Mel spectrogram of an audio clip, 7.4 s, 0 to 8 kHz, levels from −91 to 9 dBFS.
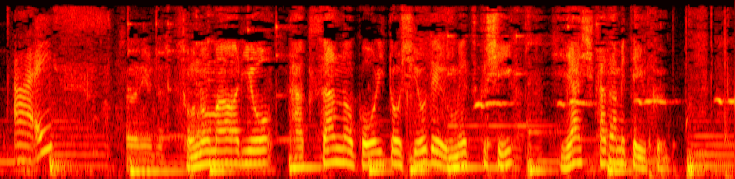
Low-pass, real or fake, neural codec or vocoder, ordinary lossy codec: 7.2 kHz; real; none; MP3, 32 kbps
